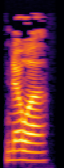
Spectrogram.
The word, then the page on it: noah: British English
